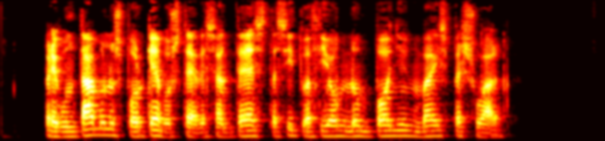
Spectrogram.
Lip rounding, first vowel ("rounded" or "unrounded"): unrounded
